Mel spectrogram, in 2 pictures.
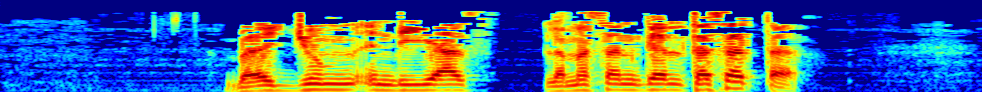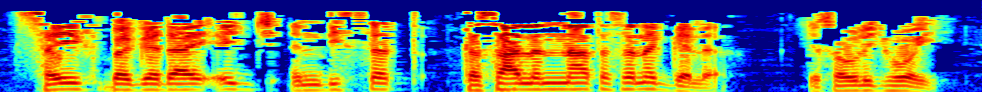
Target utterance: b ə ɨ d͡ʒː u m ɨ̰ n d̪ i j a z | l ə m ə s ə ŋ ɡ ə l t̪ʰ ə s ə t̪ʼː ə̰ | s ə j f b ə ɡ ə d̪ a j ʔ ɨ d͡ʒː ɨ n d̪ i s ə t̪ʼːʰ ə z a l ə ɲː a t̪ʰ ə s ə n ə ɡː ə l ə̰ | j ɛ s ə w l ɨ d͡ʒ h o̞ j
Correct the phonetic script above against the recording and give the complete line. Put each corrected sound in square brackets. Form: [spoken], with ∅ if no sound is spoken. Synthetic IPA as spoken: b ə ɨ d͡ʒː u m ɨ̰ n d̪ i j a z | l ə m ə s ə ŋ ɡ ə l t̪ʰ ə s ə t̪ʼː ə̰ | s ə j f b ə ɡ ə d̪ a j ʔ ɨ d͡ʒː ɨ n d̪ i s ə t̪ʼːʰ ə [s] a l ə [nː] a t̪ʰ ə s ə n ə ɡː ə l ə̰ | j ɛ s ə w l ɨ d͡ʒ h o̞ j

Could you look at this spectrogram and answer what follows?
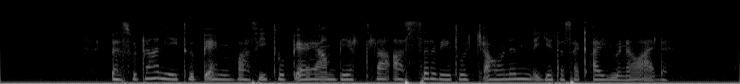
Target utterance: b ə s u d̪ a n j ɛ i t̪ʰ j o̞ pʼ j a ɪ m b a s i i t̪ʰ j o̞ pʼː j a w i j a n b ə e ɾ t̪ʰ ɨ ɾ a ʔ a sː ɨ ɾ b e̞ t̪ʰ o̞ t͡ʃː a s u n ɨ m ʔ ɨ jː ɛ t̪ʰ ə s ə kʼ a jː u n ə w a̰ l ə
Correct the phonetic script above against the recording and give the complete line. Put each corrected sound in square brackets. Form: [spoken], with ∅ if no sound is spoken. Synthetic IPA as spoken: b ə s u d̪ a n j ɛ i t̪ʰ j o̞ pʼ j a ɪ m b a s i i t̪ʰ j o̞ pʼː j a w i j a n b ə e ɾ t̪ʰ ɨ ɾ a ʔ a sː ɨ ɾ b e̞ t̪ʰ o̞ t͡ʃː a [h] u n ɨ m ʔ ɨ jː ɛ t̪ʰ ə s ə kʼ a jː u n ə w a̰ l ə

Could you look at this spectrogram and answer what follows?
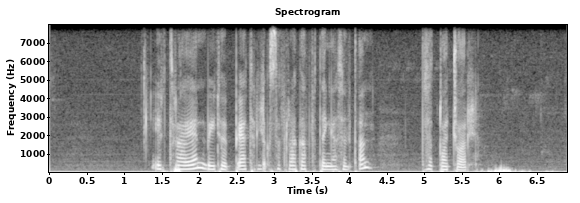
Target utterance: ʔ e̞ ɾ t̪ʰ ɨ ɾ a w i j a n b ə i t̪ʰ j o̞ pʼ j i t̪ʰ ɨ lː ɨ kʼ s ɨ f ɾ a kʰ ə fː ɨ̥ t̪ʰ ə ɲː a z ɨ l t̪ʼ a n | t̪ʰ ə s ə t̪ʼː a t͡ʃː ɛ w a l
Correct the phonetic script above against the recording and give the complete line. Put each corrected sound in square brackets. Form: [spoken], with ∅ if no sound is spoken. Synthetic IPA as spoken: ʔ e̞ ɾ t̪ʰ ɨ ɾ a w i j a n b ə i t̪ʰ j o̞ pʼ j [a] t̪ʰ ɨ lː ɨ kʼ s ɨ f ɾ a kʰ ə fː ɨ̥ t̪ʰ ə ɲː a [s] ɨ l t̪ʼ a n | t̪ʰ ə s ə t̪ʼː a t͡ʃː ɛ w a l

